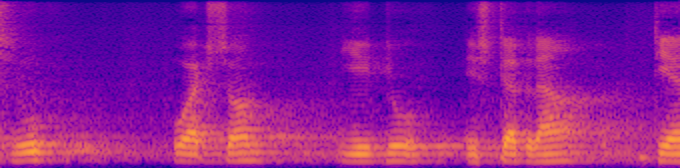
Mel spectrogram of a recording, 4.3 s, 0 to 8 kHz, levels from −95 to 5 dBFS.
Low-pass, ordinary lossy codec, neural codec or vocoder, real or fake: none; none; codec, 16 kHz, 0.5 kbps, FunCodec, trained on Chinese and English, 25 frames a second; fake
